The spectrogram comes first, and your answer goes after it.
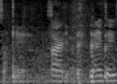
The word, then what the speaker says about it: sake: Yeah, it is pronounced sake, not saki. Yeah, just like any other Japanese words, if you pronounce the vowels just as in Spanish or Italian or Hawaiian, you're safe.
